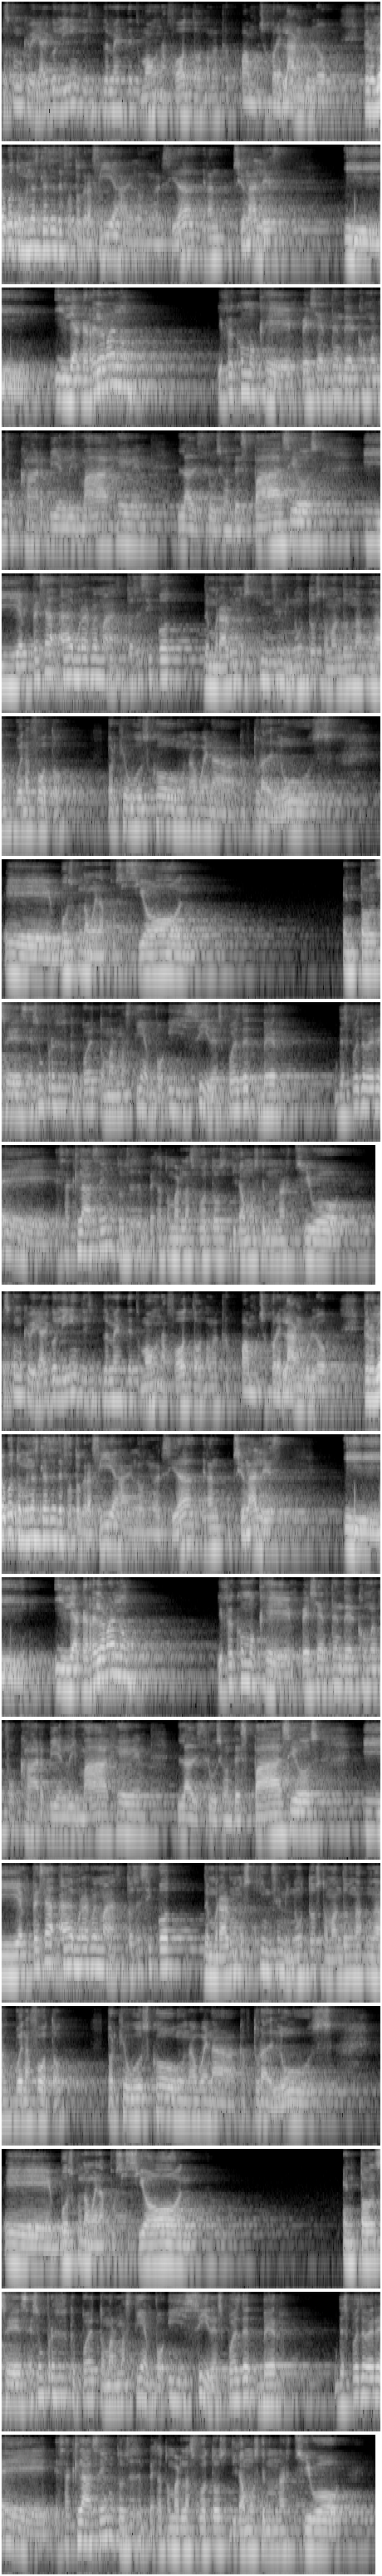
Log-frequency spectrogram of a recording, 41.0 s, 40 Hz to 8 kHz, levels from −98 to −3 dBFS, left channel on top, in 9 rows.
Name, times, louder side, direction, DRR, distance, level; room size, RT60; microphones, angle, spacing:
voice 1, 0.0-7.9 8.7-9.4 9.8-10.7 11.7-15.4 15.8-20.3 20.7-23.6 24.1-29.7 31.5-35.3 35.9-40.6, right 2 dB, 20° right, 10 dB, 0.4 m, -29 dB
11.5 x 4.6 x 6.0 m, 2.1 s
head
